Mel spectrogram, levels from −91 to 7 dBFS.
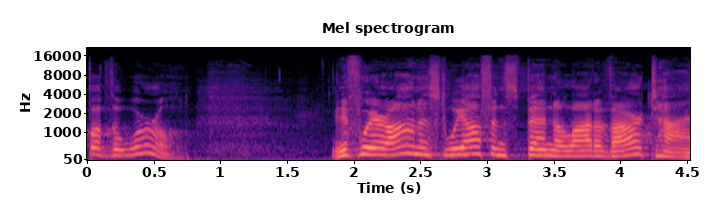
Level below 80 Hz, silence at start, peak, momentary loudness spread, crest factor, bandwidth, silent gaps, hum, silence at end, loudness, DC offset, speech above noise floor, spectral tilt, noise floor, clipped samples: -58 dBFS; 0 s; -8 dBFS; 10 LU; 16 dB; 16.5 kHz; none; none; 0 s; -24 LUFS; under 0.1%; 33 dB; -5.5 dB/octave; -56 dBFS; under 0.1%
